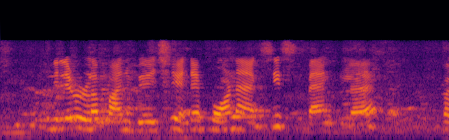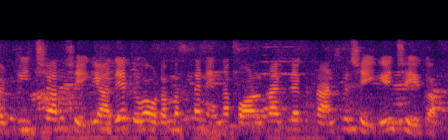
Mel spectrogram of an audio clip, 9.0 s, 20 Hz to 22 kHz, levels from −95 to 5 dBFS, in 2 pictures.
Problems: continuous background conversations, low volume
